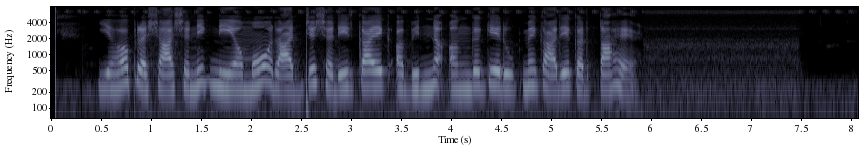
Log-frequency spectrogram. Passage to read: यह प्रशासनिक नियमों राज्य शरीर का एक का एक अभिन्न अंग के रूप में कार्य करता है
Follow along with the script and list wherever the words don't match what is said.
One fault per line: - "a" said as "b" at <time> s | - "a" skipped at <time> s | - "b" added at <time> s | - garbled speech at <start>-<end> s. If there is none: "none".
- "का एक" skipped at 3.4 s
